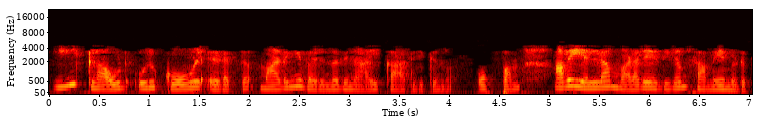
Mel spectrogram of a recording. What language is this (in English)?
Malayalam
